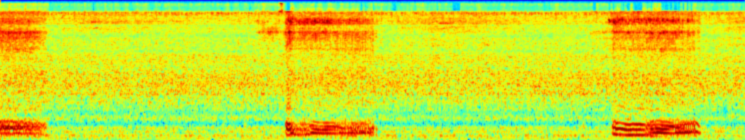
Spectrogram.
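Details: Domestic cat snoring: rhythmic, buzzy, rough-toned snores, each lasting about a second, come roughly every three seconds with quiet breathing gaps between, over a faint steady background hum.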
